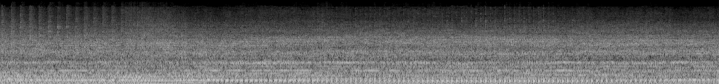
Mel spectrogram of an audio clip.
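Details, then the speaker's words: Honda HRC216 mower: small petrol engine runs steadily, then a light rattling chatter rides on it once the blade clutch engages; clutch works but is noisy and worn with age. "well clutch works uh it definitely is a little noisy you're not gonna lie you shouldn't really hear these noises it's definitely worn it does work though"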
